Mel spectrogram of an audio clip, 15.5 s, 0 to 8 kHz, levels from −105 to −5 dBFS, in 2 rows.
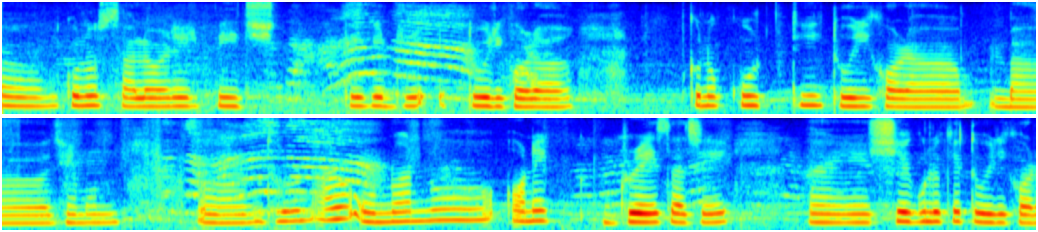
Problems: background sounds at intervals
